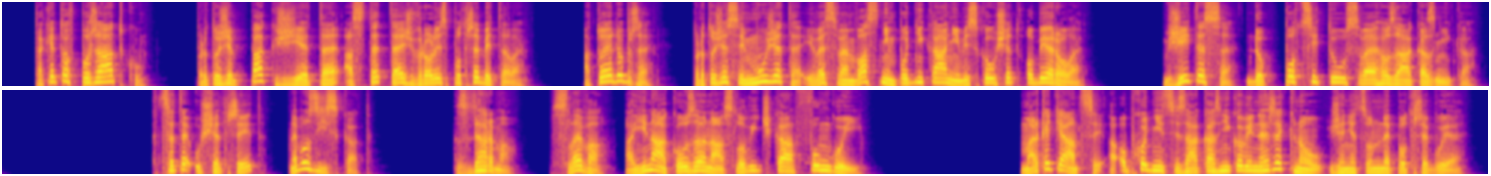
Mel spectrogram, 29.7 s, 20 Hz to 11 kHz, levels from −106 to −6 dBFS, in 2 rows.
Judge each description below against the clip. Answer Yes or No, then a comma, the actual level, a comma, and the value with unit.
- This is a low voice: No, medium, 150 Hz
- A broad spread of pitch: Yes, wide, 8.4 semitones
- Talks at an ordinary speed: No, slow, 110 wpm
